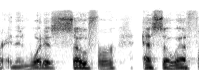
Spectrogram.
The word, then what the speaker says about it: SOFR: you say it LIBOR and then what is Sofer sof r and the LIBOR is Li Bo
